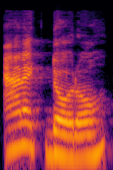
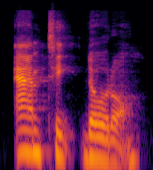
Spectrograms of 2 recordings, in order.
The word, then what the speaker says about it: anecdotal: says where is Soka it's anecdotal not anti-anti antidotal oh Lord y'all are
